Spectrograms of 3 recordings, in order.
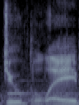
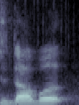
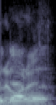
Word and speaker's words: doublet: Like, so Pi, do you pronounce it warm double? Because I'm pretty sure it's still doublet since there's not that little apostrophe thing above the E. It's doublet. It has to be doublet.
